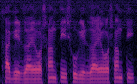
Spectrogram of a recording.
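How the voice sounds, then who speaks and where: An actor playing an anxious youngest brother urging for a way out. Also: male voice, medium pitch, flat delivery, darkish tone, clean tone, no echo, lightly acted. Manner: urgent, quick pleading.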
